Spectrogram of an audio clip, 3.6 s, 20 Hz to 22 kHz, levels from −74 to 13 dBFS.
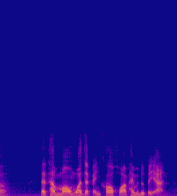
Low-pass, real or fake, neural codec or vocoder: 7.2 kHz; fake; codec, 16 kHz, about 1 kbps, DyCAST, with the encoder's durations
